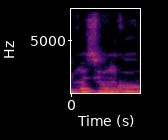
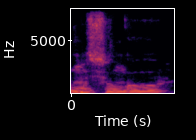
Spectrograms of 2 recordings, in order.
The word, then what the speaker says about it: Mzungu: There are variations in how the term Mzungu is pronounced. It can be Mzungu, Musungu, Nsungu, but it's the same concept.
